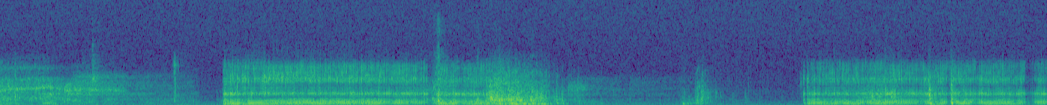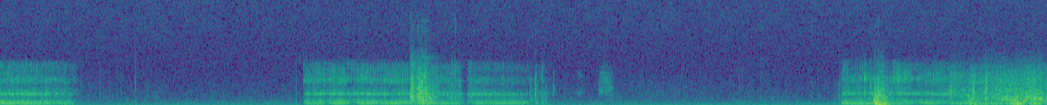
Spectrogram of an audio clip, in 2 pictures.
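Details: Film scene from The Family Man with music: loud, rough, rattling noises recur every few seconds with quiet pauses, about four in this stretch; snoring.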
